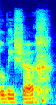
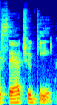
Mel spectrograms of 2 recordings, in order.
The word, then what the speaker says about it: Seachuki: Um sometimes I'm called Alicia, which is not my name, right? It's Seachuki.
